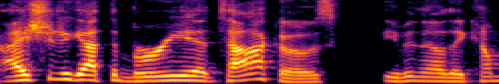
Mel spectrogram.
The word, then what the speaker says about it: birria: It's birria. No, they're spelling it wrong. It's spelled with an I. Birria?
